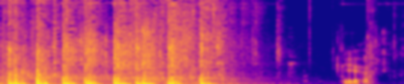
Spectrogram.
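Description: Suppressed pistol shots fire in quick bursts.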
